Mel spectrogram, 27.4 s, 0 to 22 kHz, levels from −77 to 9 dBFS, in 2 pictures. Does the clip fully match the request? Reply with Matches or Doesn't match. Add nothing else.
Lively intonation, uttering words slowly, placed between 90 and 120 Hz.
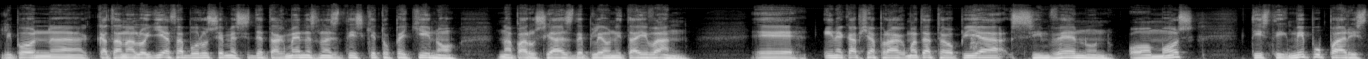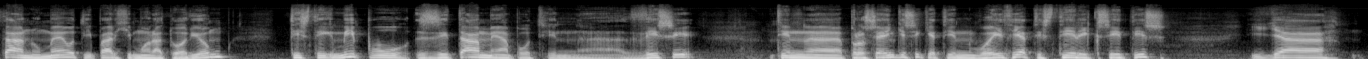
Doesn't match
